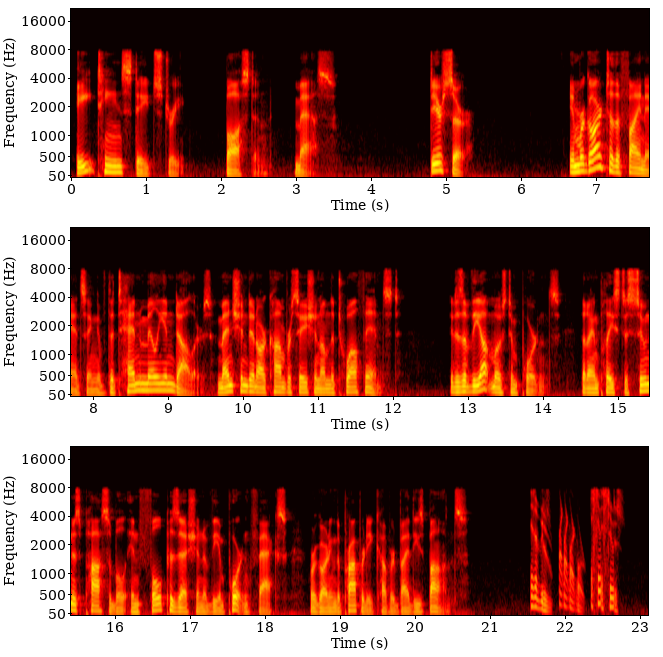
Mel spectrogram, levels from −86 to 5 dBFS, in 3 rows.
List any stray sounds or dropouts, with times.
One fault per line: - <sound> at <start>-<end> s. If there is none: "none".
- chirp at 21.5-22.8 s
